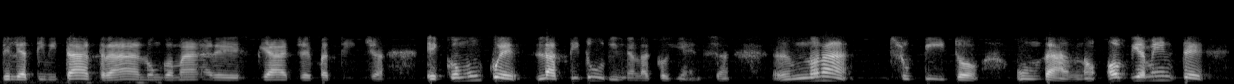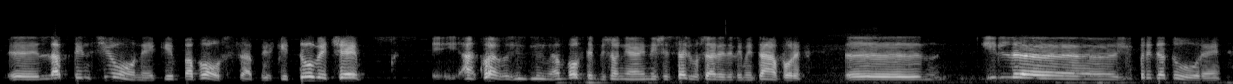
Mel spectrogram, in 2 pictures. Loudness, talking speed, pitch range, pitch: -23 LUFS, 95 wpm, 120-155 Hz, 130 Hz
